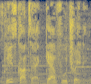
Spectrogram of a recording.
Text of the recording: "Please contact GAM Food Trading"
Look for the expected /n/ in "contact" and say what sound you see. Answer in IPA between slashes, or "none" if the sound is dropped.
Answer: /n/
